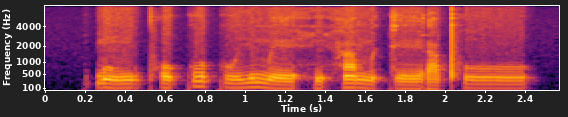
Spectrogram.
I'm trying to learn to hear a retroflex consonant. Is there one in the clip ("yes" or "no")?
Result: no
